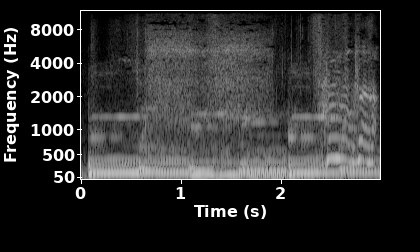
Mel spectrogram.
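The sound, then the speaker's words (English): A long, breathy inhale through the nose as someone smells something, drawn steadily, heard over sustained background music tones with no talking. “Oh, try breathing this.”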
